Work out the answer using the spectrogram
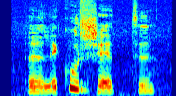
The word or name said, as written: Courgette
